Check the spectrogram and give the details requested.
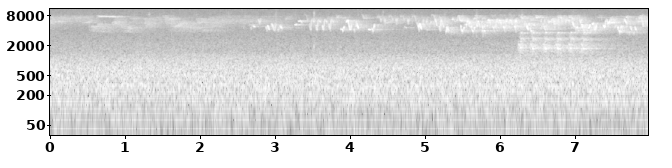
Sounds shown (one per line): Steller's Jay call
Brown Creeper call
Pacific Wren song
